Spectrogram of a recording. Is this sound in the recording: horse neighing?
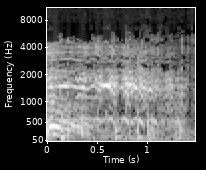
yes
